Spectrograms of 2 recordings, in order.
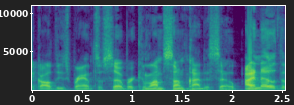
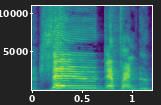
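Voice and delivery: squealed boast; 13 dB louder, slower than usual. Retold or imitated. Peak of James boast.

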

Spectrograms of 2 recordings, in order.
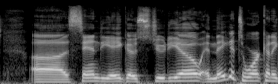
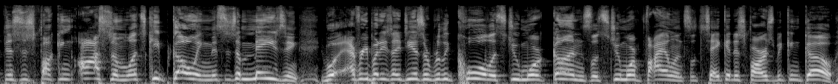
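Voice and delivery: higher, hyped company cheerleader; excited cheerleader; 6 semitones higher than usual. Retold or imitated. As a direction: pump everyone up like a cheerleader. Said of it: "About just being like".

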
